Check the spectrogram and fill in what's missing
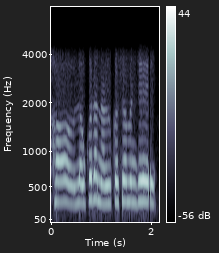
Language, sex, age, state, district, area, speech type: Marathi, female, 18-30, Maharashtra, Bhandara, rural, conversation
